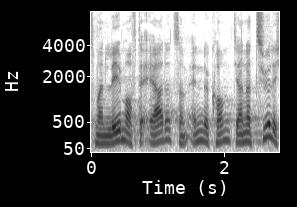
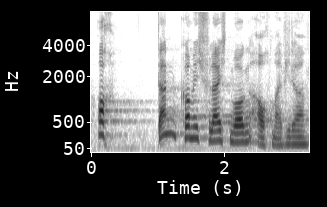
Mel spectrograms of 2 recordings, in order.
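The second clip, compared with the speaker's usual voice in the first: ordinary delivery, nothing marked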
